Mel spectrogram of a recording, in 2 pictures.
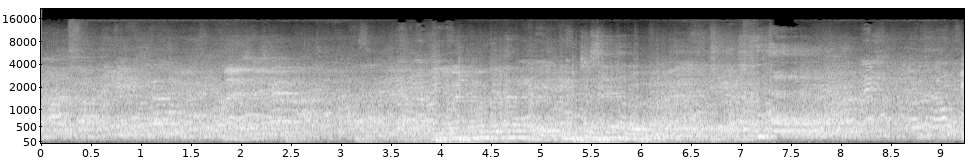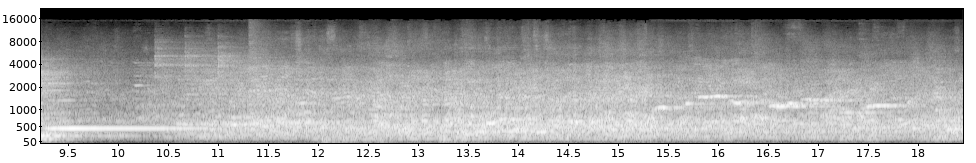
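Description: A drum kit is played.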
